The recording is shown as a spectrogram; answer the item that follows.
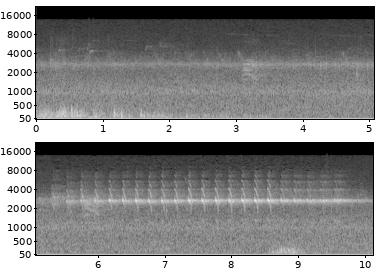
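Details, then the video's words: Northern goshawk begging at its nest in Riga, picked up by a live nest camera: after a quiet stretch with low rumbles, a quick, regular run of about fifteen sharp, piercing notes rises and then stops, with a low thud near the end. "Goshawks Riga/BKUS ☆ Pērle begins with begging calls"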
